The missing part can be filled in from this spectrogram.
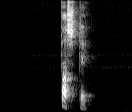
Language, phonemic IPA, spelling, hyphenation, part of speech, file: Dutch, /ˈpɑs.tə/, paste, pas‧te, noun / verb, Nl-paste.ogg
- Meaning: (noun) obsolete spelling of pasta (“paste”); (verb) inflection of passen: 1. singular past indicative 2. singular past subjunctive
